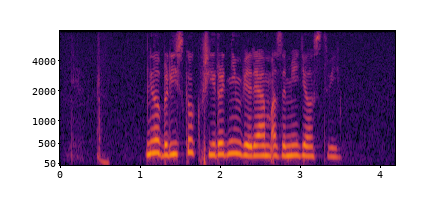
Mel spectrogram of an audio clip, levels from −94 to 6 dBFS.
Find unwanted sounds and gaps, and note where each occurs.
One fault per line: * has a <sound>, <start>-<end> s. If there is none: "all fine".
* has a thud, 0.5-0.7 s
